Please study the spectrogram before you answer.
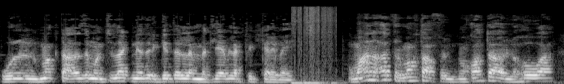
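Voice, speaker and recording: A man with an Egyptian Arabic accent teaching a lesson briskly, repeating each sound slowly for the learner. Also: medium pitch. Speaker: German teacher. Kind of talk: quick language lesson.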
